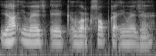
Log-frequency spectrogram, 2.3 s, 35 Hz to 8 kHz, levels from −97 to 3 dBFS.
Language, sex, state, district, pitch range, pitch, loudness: Hindi, male, Jharkhand, Ranchi, 125-150 Hz, 135 Hz, -25 LUFS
